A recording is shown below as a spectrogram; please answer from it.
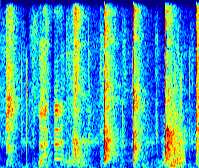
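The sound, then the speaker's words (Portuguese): Several sharp hand claps land at irregular intervals, bright and fairly loud, mixed in with people talking over them. “palmas é, pra ele.”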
